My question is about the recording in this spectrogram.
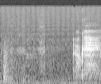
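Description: Near silence: quiet room tone, then a soft, breathy spoken "okay" near the end.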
